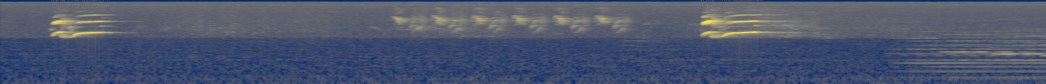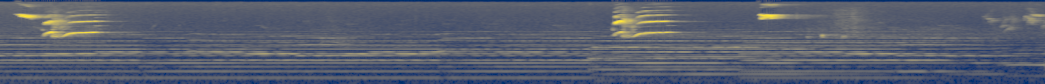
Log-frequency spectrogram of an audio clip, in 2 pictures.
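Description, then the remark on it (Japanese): Brown-eared bulbuls in the subtropical forest of Ishigaki Island, Japan, trade loud, squeaky calls back and forth in several bursts, while soft, sustained music fades in underneath for the second half. “石垣島の豊かな森に育まれた石垣ヒヨドリ、鳴き合う声は亜熱帯の森によく似合います。”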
